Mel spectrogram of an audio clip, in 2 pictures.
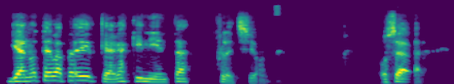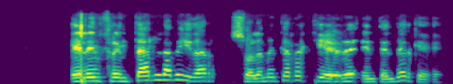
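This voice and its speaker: A man from Spain speaks at an ordinary pitch, earnest and reflective, leaning on key words as he explains. The sound is dull and lo-fi, dry with no room around it. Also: a little mellow, dry recording. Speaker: guest researcher and therapist. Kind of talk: explanatory interview talk.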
